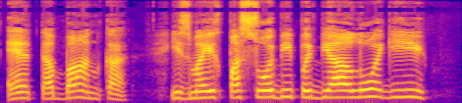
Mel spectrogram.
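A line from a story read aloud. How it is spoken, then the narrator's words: Groaning. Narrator (Russian): простонал он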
